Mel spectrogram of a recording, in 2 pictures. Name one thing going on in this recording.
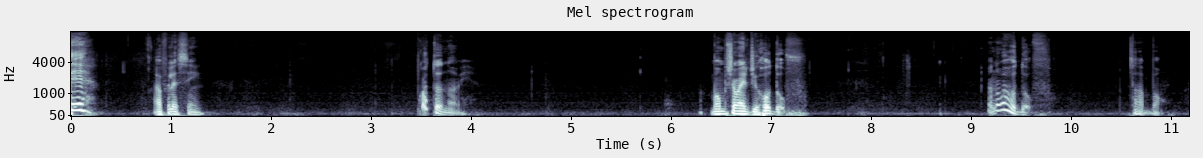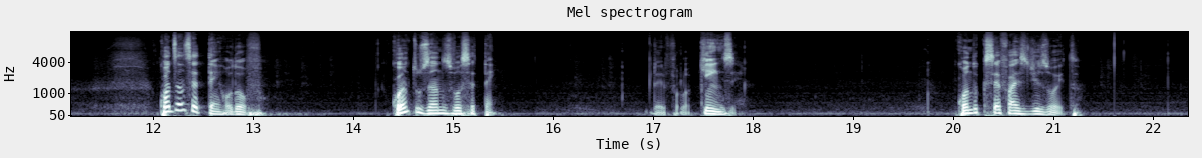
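A man speaks into a close microphone in short bursts with long pauses.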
